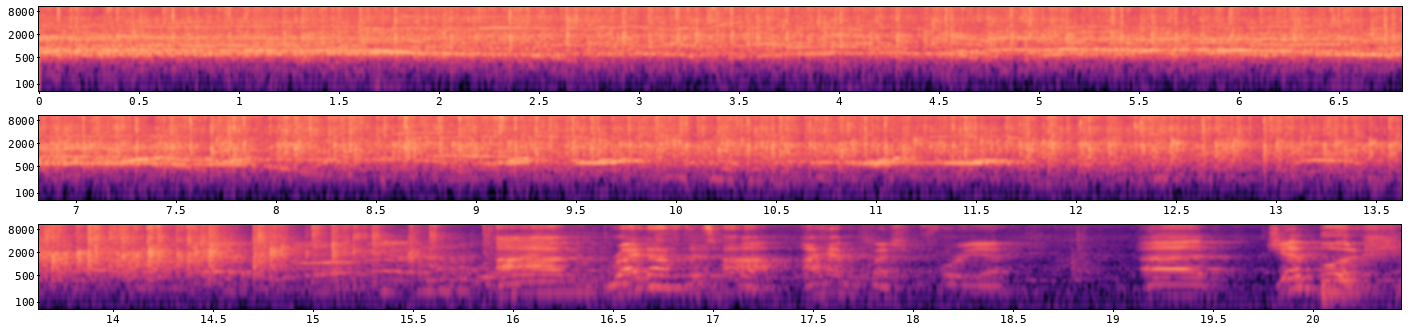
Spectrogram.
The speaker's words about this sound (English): So I know we just gave him a round of applause, but since he's getting it on video, let's give him another round of applause.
